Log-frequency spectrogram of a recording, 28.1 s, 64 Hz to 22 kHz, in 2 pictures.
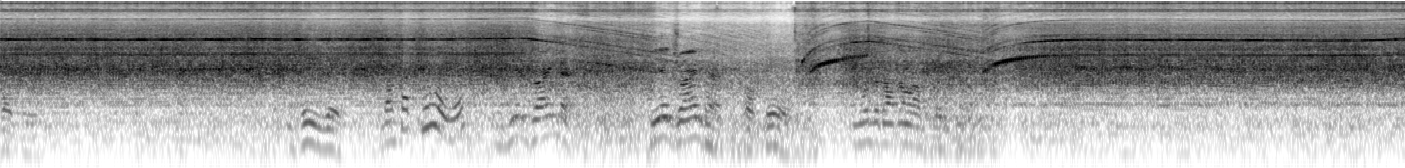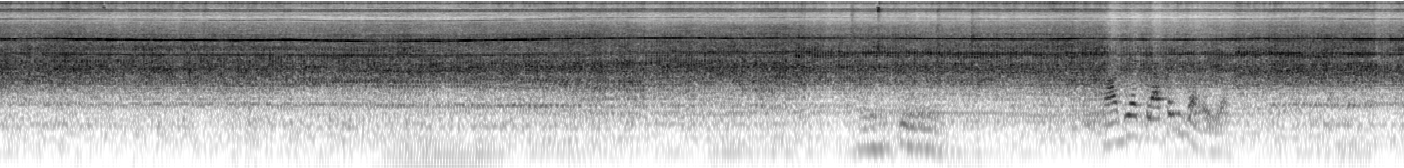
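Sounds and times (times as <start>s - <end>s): small electric motor whining: 0.0s - 28.0s.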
